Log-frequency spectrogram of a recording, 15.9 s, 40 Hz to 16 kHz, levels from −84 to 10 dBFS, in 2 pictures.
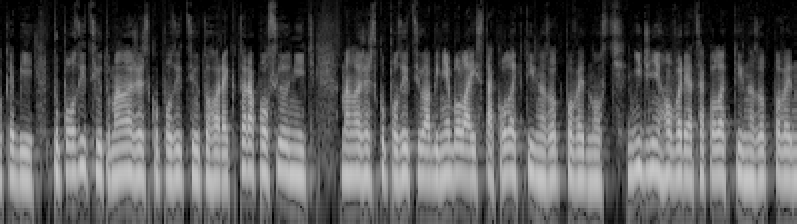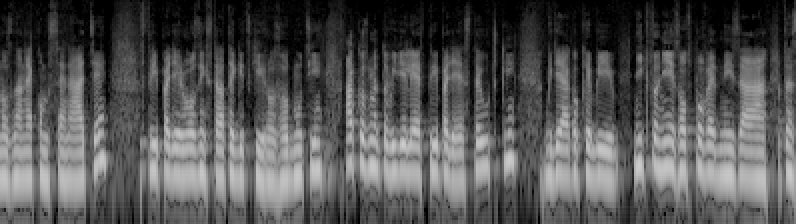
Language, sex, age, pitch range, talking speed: Slovak, male, 30-49, 140-160 Hz, 170 wpm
